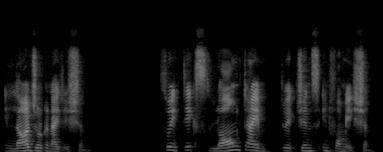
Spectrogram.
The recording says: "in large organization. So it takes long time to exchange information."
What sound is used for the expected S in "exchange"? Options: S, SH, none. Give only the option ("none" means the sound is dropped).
none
